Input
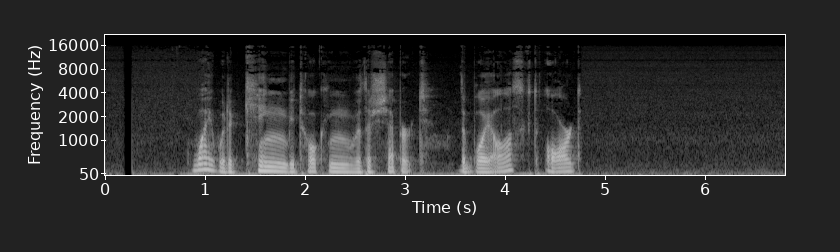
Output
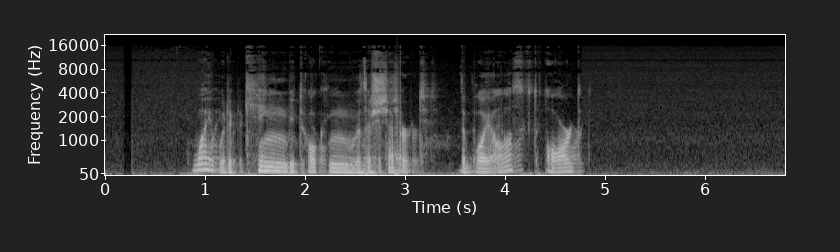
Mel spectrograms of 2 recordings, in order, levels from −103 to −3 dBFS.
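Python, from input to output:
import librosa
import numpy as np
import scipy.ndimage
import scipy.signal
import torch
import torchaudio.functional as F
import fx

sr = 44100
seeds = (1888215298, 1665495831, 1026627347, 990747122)

p1 = x + fx.echo_single(x, sr, ms=105, db=-14.5, dry=0)
y = fx.sustainer(p1, sr, db_per_s=39.0, at=(2.42, 2.96), fade=0.02)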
